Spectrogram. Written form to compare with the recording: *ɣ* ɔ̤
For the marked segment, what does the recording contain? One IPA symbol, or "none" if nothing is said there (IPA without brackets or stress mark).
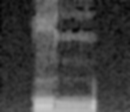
ɣ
